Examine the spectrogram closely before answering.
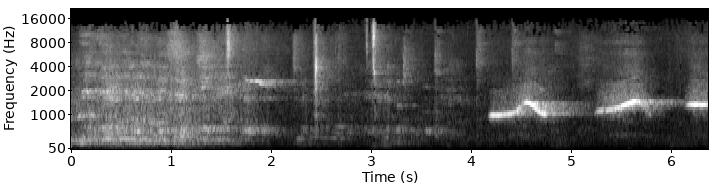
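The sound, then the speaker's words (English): A person whistles an imitation of a koel's call, producing two clear, rising whistled notes near the end. Talk comes before the whistles. “And what is the kokil? The bird that sounds something like this.”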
